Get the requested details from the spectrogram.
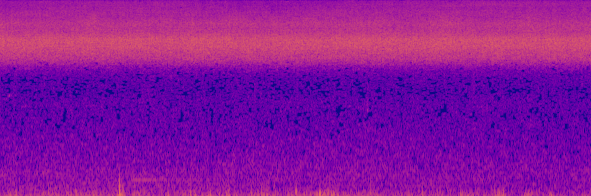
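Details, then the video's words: New Zealand cicadas in summer fill the air with a steady, high, shrill buzzing that never lets up. "뉴질랜드 여름 매미소리 New Zealand Cicada sound"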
